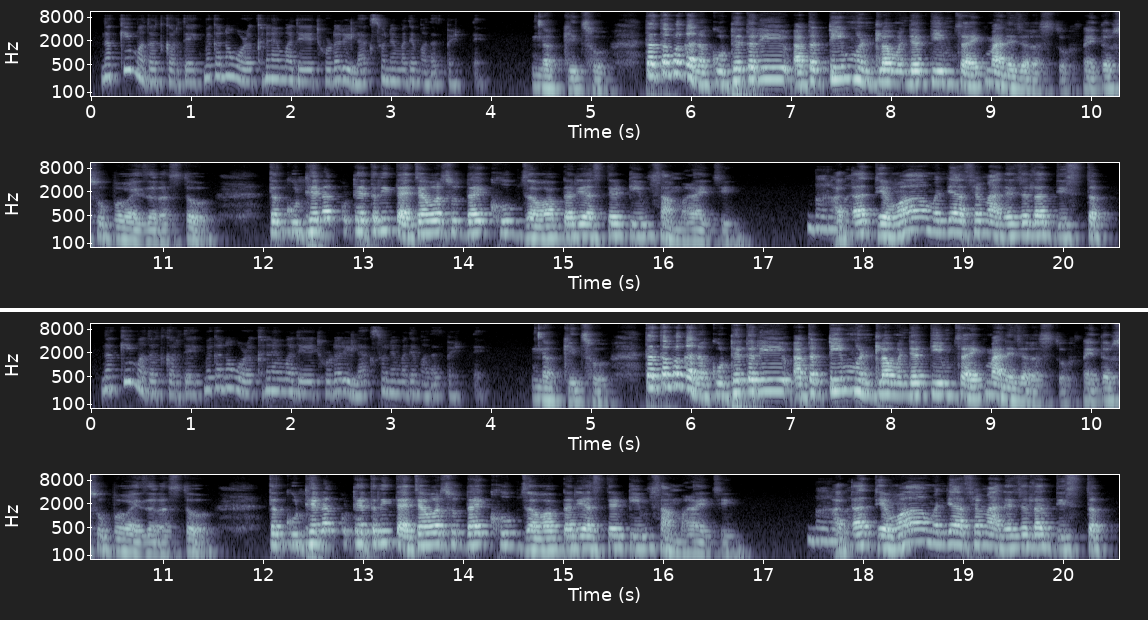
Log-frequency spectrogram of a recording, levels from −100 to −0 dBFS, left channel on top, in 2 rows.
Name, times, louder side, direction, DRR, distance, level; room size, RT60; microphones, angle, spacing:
voice 1, 0.1-3.9 12.2-12.6 17.4-17.9, left 2 dB, 35° left, 5 dB, 0.5 m, -39 dB
voice 2, 4.4-9.6 9.9-11.4 12.1-16.7 17.7-20.3, left 1 dB, 20° right, 0 dB, 1.3 m, -27 dB
3.9 x 3.8 x 2.3 m, 0.30 s
head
